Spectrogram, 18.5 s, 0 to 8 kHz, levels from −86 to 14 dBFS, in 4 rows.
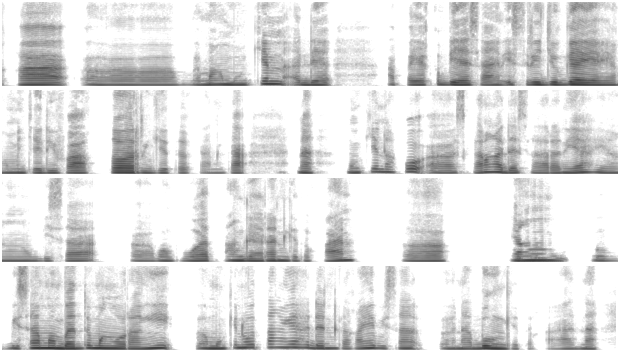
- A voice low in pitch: No, high, 190 Hz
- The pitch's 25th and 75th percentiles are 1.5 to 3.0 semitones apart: Yes, average, 2.7 semitones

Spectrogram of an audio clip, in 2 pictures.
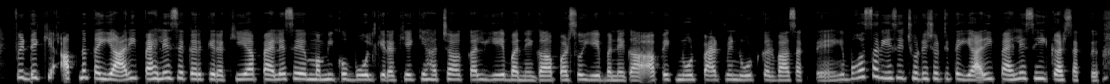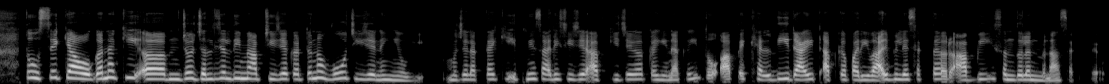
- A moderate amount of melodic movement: Yes, average, 3.2 semitones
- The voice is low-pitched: No, high, 235 Hz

